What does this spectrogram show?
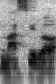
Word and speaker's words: Masilo: Um with Mas with Masilo Masilo, I I default to the Jacado um emphasizing the second to last syllable.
